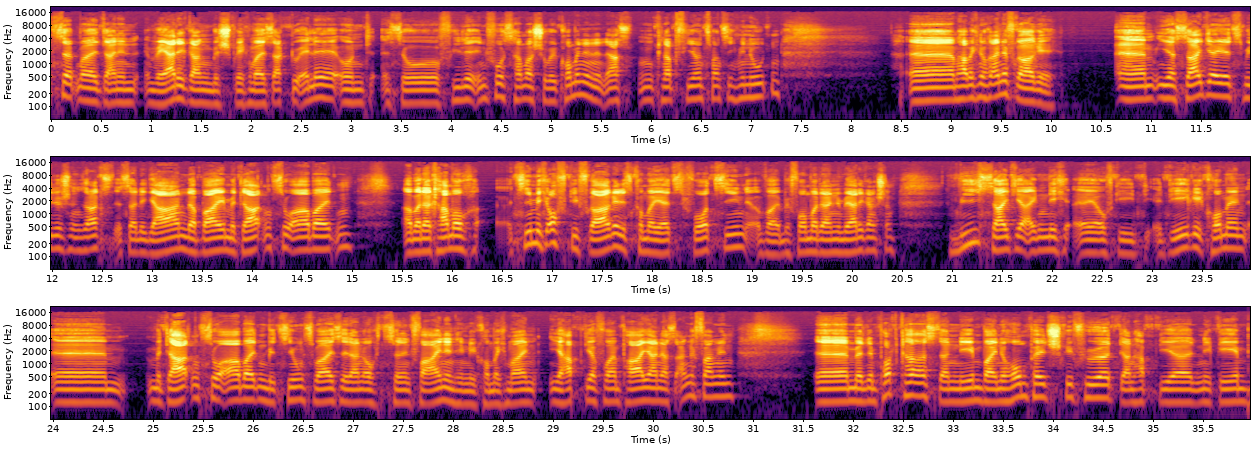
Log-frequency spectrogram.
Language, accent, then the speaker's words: German; Nuremberg, Bavaria, Germany; weil ich komme ja aus Bayern, also Nürnberg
